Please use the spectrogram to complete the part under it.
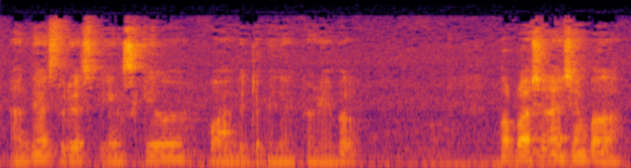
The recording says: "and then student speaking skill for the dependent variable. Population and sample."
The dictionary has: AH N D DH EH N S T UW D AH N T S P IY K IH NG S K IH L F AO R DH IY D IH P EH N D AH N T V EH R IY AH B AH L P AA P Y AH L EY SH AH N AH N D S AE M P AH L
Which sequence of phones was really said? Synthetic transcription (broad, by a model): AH N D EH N S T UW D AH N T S B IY IH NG S K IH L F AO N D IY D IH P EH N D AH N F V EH R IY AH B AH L P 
